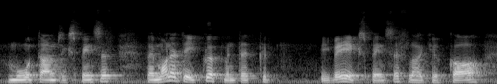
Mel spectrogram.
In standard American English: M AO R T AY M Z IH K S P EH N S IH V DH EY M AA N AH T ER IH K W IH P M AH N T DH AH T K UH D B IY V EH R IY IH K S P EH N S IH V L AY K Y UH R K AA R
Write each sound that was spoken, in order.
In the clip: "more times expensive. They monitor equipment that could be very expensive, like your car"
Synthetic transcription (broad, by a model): M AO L T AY M S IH K S P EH N S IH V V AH M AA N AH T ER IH K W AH P M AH N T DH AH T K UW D B IY V EH R IY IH K S P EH N S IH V L AY K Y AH K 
